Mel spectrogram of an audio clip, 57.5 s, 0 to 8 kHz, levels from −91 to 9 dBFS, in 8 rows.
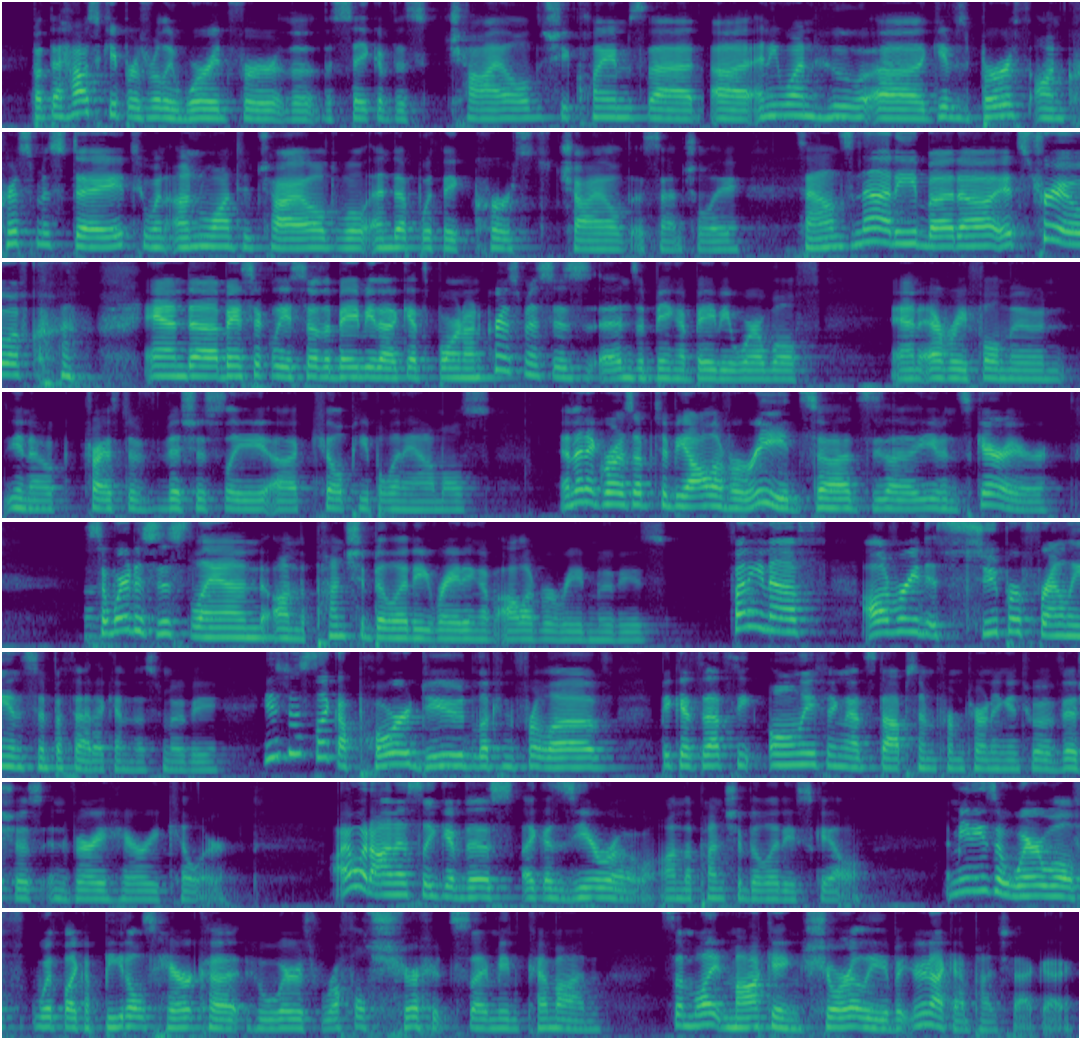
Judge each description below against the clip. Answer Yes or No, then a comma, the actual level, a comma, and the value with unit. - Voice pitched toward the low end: No, medium, 175 Hz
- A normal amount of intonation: Yes, average, 3.9 semitones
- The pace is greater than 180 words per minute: Yes, average, 190 wpm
